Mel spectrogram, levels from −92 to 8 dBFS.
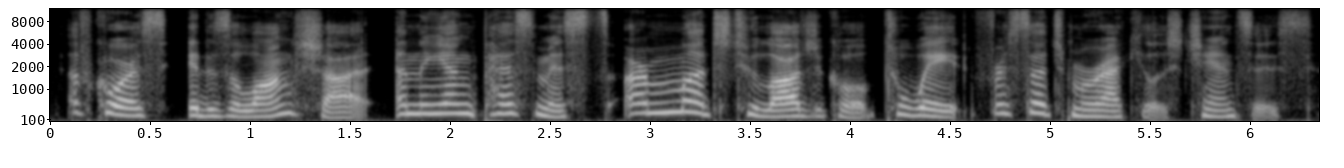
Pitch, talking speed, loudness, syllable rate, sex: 230 Hz, 200 wpm, -20 LUFS, 5.4 syllables/s, female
